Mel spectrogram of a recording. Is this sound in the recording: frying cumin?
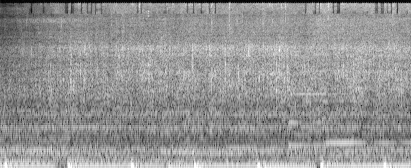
yes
